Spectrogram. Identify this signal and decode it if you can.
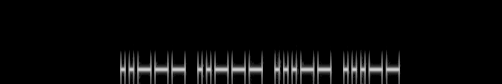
Morse code, heard as a keyed tone, about 28 wpm, 700 Hz. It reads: 2233
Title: Common Cut Numbers - 4-Digit 28wpm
